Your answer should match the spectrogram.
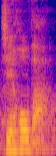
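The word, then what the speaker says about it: Jehovah: 읽어요 여호와라는게 이게이 따라합시다 제호바 제 그게 이제 미국 사람들이 정통하게 읽는 발음이에요 제호바 이건데 이게 독일식의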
